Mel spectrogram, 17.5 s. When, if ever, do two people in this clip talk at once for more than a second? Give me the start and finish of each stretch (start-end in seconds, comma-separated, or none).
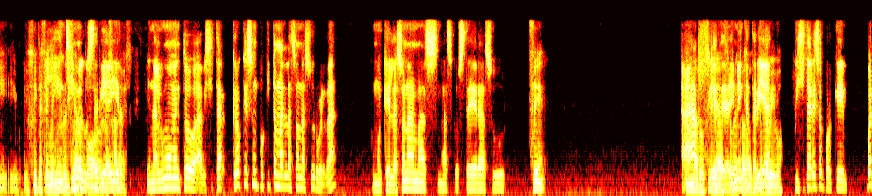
0.9-2.5, 13.7-15.4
